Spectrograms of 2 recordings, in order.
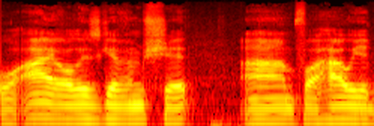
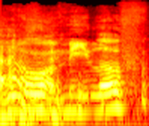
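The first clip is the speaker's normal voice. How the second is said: loud, higher, hammed-up grumble; mock complaint; 6 semitones higher, 10 dB louder than usual. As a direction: play a spouse fed up with dinner. Acted spouse in domestic skit.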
